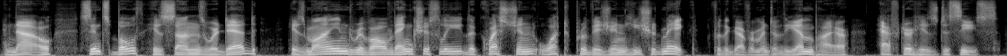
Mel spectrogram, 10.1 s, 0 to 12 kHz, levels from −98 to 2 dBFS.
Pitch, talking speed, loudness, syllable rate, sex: 110 Hz, 165 wpm, -22 LUFS, 5.0 syllables/s, male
